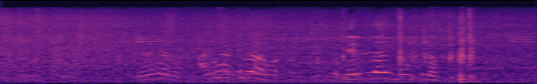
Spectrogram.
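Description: Men talk with each other nearby outdoors.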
